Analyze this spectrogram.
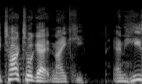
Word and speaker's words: Nike: And it's a company that rhymes with the word or pike, but and you know, and they make shoes and apparel. So, we talked to a guy at Nike and he said, "Oh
